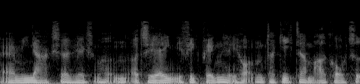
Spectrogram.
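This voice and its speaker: A somewhat breathy man's voice with very deep, low pitch. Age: 40s. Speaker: business angel investor. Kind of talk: interview.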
